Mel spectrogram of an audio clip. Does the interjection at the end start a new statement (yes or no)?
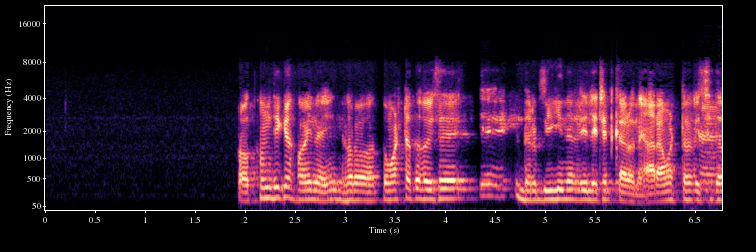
no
